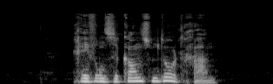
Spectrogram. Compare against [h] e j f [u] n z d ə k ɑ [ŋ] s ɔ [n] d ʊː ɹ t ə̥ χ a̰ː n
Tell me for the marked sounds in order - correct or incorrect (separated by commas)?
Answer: incorrect, incorrect, incorrect, incorrect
